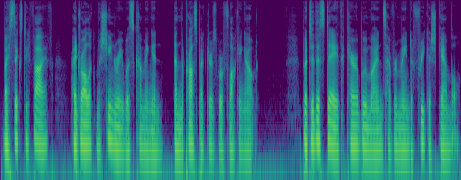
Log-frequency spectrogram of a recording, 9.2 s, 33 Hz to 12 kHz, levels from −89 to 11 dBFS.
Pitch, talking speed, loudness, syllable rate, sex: 90 Hz, 170 wpm, -21 LUFS, 5.8 syllables/s, male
